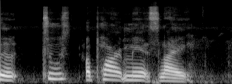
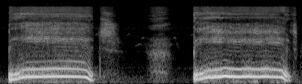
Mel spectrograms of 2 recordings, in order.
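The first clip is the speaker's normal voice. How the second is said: much higher rooster screech on each word; 12 semitones higher than usual. Retold or imitated. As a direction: crow the words like a rooster. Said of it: "This rooster was screaming".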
